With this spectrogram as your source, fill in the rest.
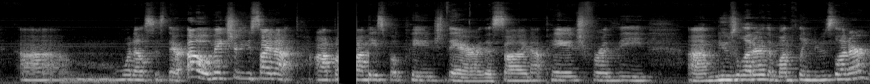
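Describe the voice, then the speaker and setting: Audible room echo and noticeable background noise surround a woman speaking at a moderate pace. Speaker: art teacher. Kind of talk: live-streamed online art class.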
